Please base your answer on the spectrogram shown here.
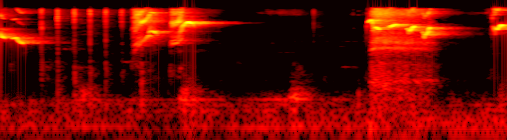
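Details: Greater green leafbird uttering a descending whistle, a string of soft ticks, then loud harsh sliding notes and squeaky chatter.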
